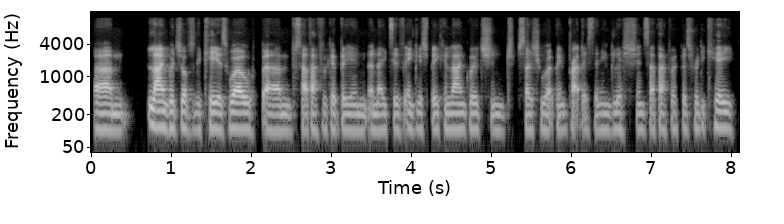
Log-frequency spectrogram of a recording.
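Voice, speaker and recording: A man's voice: on the low side, monotone, fairly quick, few pauses, no echo. A man speaking as a recruitment business director on a webinar panel, matter-of-fact and businesslike, over a video call.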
